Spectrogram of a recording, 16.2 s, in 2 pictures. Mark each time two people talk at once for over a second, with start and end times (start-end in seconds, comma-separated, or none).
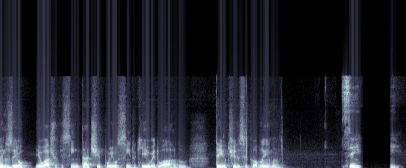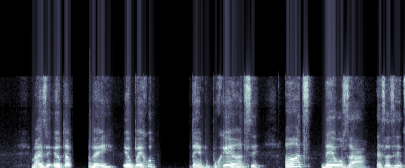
none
